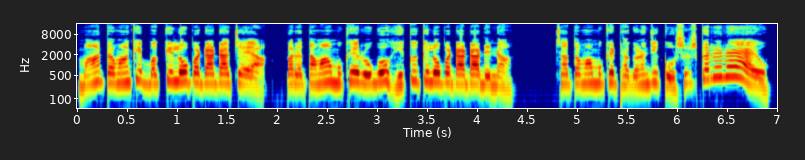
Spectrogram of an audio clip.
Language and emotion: Sindhi, angry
